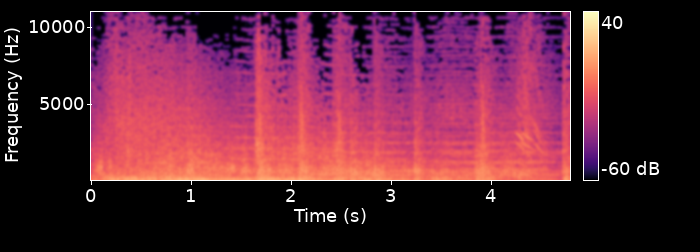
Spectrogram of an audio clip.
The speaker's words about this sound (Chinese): 而同时港口对面的邦联炮舰亦做好准备，他们的炮声就是开战的信号，港口周围的其他炮舰会一起投入战斗。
